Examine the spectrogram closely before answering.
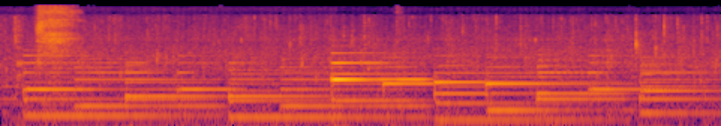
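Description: Steady rain patters beneath soft, sustained chords that change every second or so, the hiss of the rainfall running continuously under the gentle music with no voices.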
